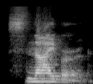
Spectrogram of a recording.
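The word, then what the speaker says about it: Snejbjerg: really Americanized it because I'm pretty sure I'm pretty sure that both J's would be pronounced and as wise like probably closer to this maybe snide bjerg but but definitely the second J would still sound like a y but anyhow sure if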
